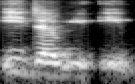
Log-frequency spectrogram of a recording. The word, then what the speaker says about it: Ewe: um in Volta area you may have the e right um or a lot of Americans will say e because it's ewe but it's pronounced e so each region has their people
